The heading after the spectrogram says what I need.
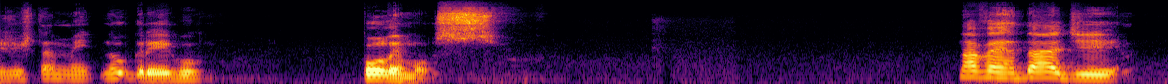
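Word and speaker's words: πόλεμος: Nós temos polemos. Polemos. Polemos. Piômicron, po, sílaba tônica. Le, lambda y. Miômicron, sigma. Mos. Polemos.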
